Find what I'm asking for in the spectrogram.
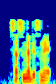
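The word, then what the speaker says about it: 流石: さすがという漢字はさすがと読みます。さすがですねというときに使うさすがです。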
